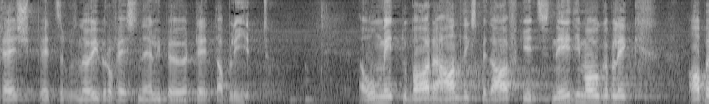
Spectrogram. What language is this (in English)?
Swiss German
